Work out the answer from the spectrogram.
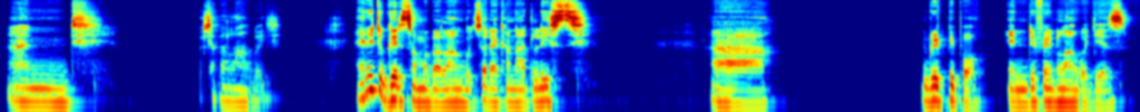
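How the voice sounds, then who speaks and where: A young man from Uganda with a Ugandan accent talks to his viewers in a relaxed, rambling way, full of fillers and restarts. His voice sits a little low. He records himself on an external microphone into a phone. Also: gravelly. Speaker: vlogger host. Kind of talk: casual talk to camera. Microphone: external mic with phone camera.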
